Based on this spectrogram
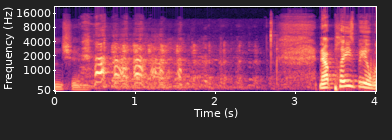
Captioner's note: audience and panel members laugh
